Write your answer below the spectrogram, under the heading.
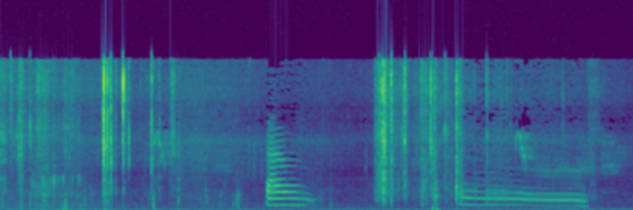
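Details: Street cat secretly hiding, watching for a chance to eat: a brief, sharp falling meow, then a drawn-out, steady meow of over a second, among clicks, knocks and a constant low hum.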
